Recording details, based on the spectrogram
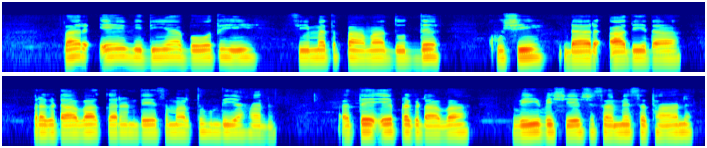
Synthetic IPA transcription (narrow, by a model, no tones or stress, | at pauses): pəɾeːʋɪd̪ɪjãːbɔːt̪ɦiː | siːmət̪paːʋãːd̪ʊd̪ | kʰʊʃiːɖəɾaːd̪iːd̪aː | pɾəkəʈaːʋaːkəɾəɳd̪eːsəməɾt̪ɦʊnd̪ijãːɦən | ə̰t̪eːʔeːpɾəkəʈaːʋaː | ʋiːʋɪʃeːʃsəmẽːsət̪ʰaːn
